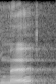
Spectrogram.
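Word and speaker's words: MØ: And even the most simple ones, such as you have an artist called Mö. So that's with the O and the stripe through it, Danish letter, which in England is often pronounced Mo.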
